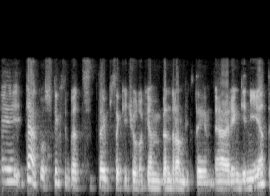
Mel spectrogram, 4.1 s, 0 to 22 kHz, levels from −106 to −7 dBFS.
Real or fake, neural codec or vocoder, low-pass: real; none; 7.2 kHz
